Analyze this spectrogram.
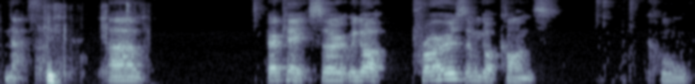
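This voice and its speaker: A man's voice: medium pitch, very slow, long pauses, a bit bright. A man hosting a casual live stream chat, laid-back and steering the discussion. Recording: echoey room with faint noise.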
